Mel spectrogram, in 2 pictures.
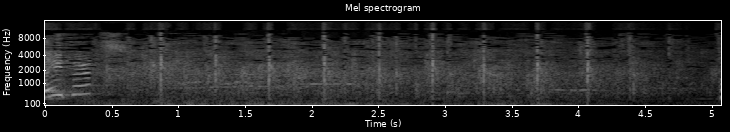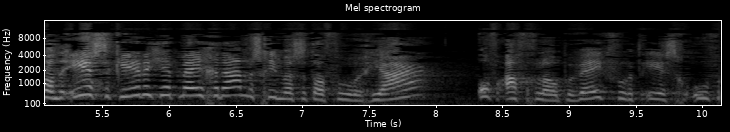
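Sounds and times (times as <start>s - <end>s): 
audience applause from a group: 0.0s - 5.1s
speech: 5.1s - 10.1s.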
